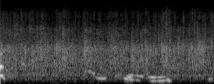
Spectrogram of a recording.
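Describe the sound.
An applause sound effect played as an audio effect: a steady wash of clapping fills the whole clip at a moderate level, with some voice-like sounds or cheering breaking through in short bursts.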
